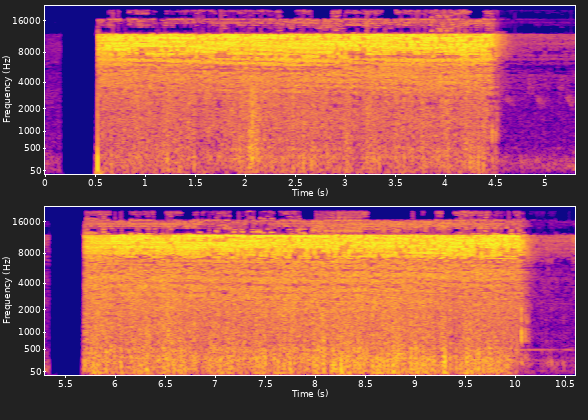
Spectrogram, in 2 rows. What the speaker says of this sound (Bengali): এবারে আস্তে আস্তে জাল দিয়ে আমি 12-13টা সিটি দিয়ে নেব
